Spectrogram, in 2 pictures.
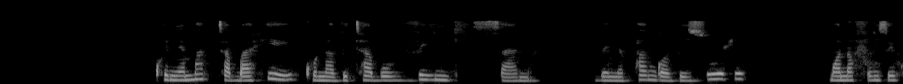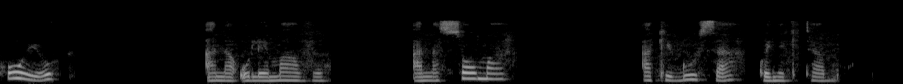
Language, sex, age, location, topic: Swahili, female, 25-35, Nairobi, education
